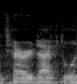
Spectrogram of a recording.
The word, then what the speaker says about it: pterodactyl: Why can't you tell if a pterodactyl is using the bathroom? Because the P is silent.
